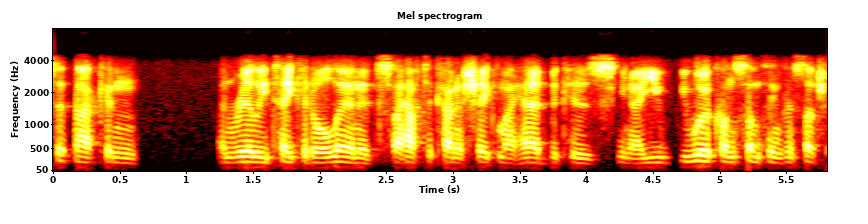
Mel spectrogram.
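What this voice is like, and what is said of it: British accent. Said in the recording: “as you can tell, you know, by my accent, I grew up across the other side of the pond. So I grew up in the UK”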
